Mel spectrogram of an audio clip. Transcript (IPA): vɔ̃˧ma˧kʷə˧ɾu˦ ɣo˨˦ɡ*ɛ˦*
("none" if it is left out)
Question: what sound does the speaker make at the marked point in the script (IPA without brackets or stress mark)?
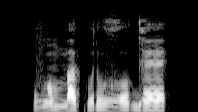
ɛ˦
